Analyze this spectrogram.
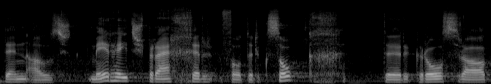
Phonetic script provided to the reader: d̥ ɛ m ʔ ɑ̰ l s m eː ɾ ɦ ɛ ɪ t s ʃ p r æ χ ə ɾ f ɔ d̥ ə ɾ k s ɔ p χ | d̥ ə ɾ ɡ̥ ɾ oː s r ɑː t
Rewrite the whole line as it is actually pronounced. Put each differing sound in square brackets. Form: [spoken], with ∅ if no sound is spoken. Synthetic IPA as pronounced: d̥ ɛ [n] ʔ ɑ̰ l s m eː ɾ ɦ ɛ ɪ t s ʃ p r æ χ ə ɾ f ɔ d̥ ə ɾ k s ɔ [k] χ | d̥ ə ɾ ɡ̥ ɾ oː s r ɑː t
